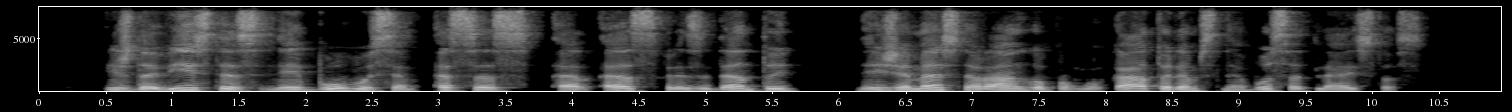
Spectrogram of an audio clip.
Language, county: Lithuanian, Klaipėda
